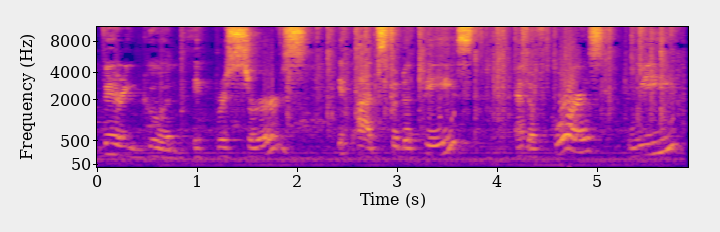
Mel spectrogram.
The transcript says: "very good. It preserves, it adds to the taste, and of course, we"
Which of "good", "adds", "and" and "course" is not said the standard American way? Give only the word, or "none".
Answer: adds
